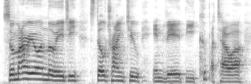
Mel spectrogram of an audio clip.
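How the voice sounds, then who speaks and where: A man's voice: fairly high pitch, animated, normal speed, bright, forceful tone. A man co-hosting a casual podcast, reviewing a film with a co-host, laughing often and firing incredulous questions.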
